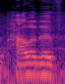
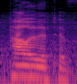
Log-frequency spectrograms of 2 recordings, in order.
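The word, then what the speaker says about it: palliative: If I'm saying it wrong, I'm going to spell it for you because I it took me months to even figure out how to say palative care. It's P as in Paul. A L L I A T as in Tom.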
